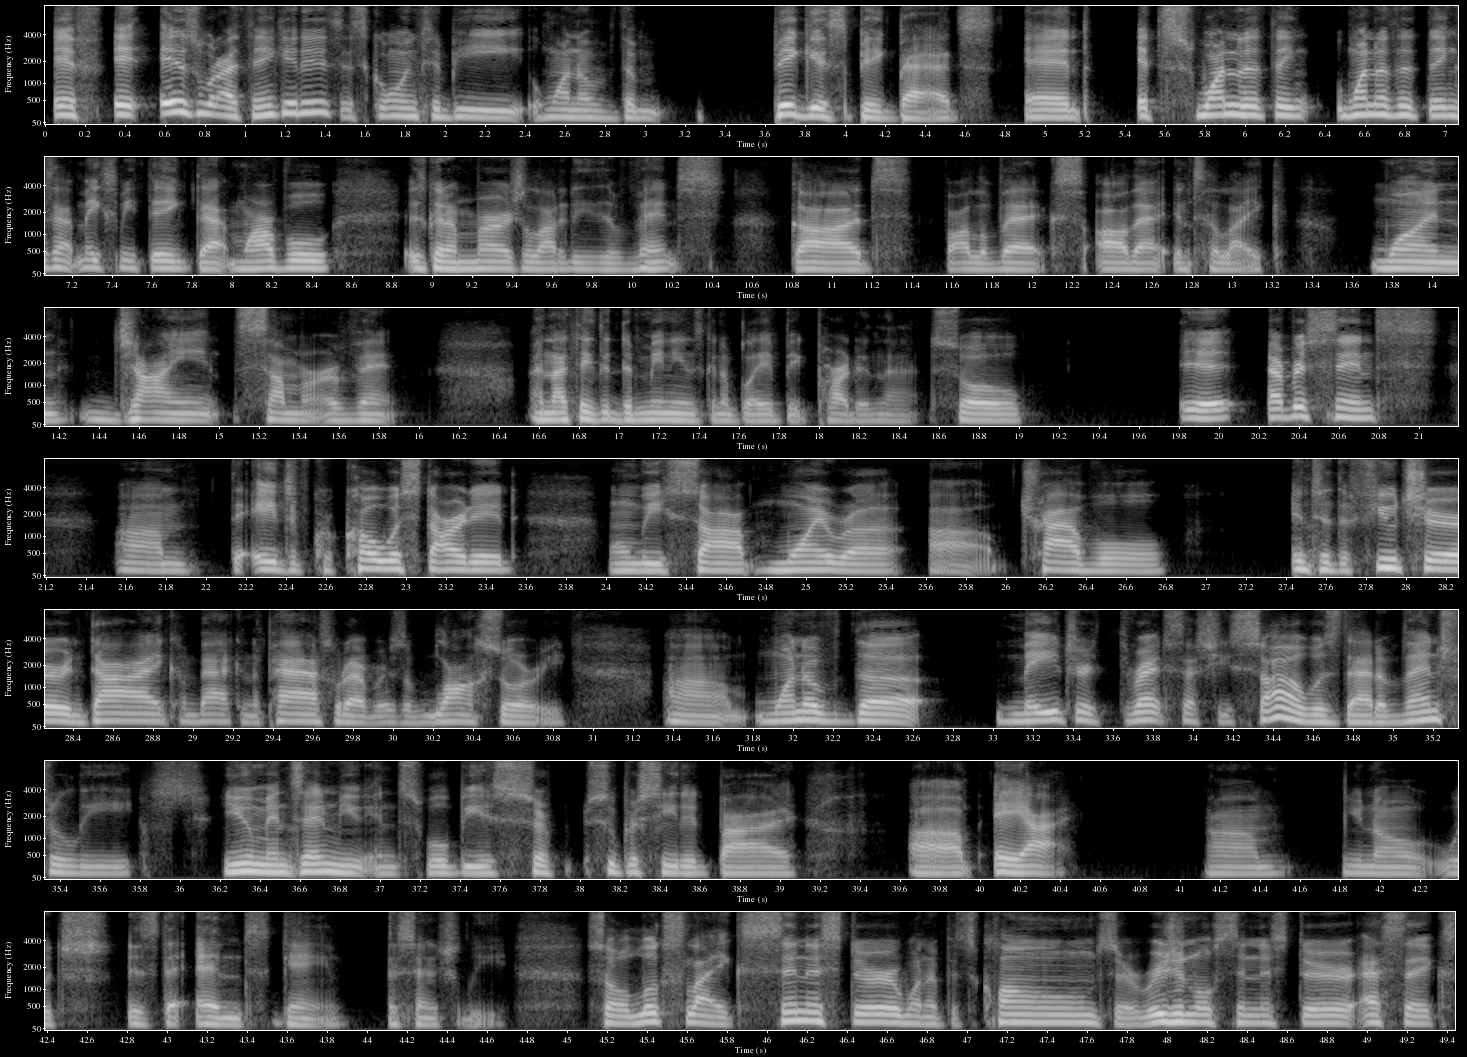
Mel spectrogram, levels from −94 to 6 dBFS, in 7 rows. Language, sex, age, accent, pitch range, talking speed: English, male, 30-49, American, 125-155 Hz, 175 wpm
